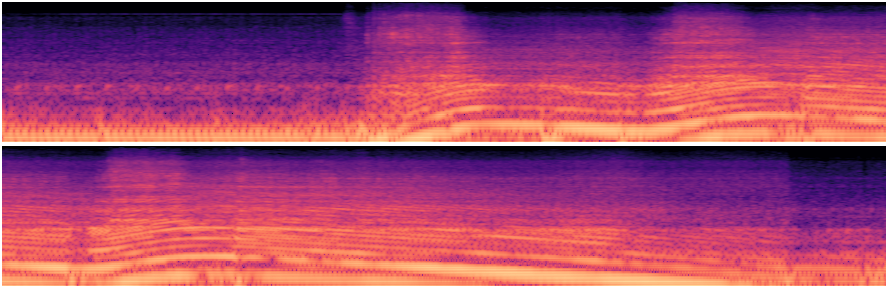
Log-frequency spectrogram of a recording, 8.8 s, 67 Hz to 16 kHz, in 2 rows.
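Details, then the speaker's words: Mk4 VW Bora wagon after a muffler delete with a broken exhaust pipe: three throttle blips give a loud, deep, open drone rising and falling with revs; mostly an exhaust leak, felt underneath while driving. "And this is like half muffler delete, half exhaust leak, mostly exhaust leak. I can feel it like right underneath me."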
